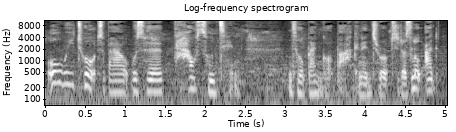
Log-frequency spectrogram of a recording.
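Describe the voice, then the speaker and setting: Halting, low-voiced grieving woman, music behind. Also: very animated. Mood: insistent. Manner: halting, earnest, pleading. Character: anxious, grieving woman, missing woman's loyal best friend. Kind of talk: naturalistic radio drama acting.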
